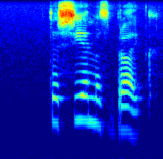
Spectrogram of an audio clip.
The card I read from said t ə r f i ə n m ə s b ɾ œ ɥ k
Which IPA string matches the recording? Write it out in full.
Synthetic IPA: t ə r s i ə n m ə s b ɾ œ ɥ k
